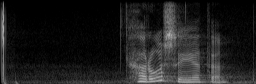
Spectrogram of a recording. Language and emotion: Russian, positive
